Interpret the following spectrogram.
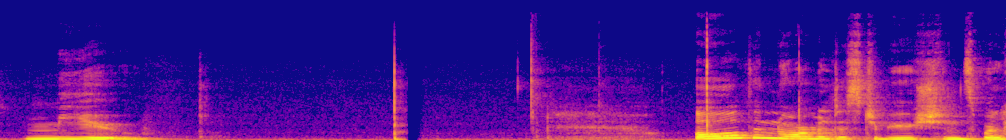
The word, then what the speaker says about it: mu: is actually given by this symbol which is pronounced mu all the normal distributions will have a mean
